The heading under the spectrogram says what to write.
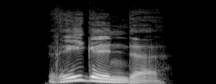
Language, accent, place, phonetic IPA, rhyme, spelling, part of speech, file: German, Germany, Berlin, [ˈʁeːɡl̩ndə], -eːɡl̩ndə, regelnde, adjective, De-regelnde.ogg
- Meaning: inflection of regelnd: 1. strong/mixed nominative/accusative feminine singular 2. strong nominative/accusative plural 3. weak nominative all-gender singular 4. weak accusative feminine/neuter singular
